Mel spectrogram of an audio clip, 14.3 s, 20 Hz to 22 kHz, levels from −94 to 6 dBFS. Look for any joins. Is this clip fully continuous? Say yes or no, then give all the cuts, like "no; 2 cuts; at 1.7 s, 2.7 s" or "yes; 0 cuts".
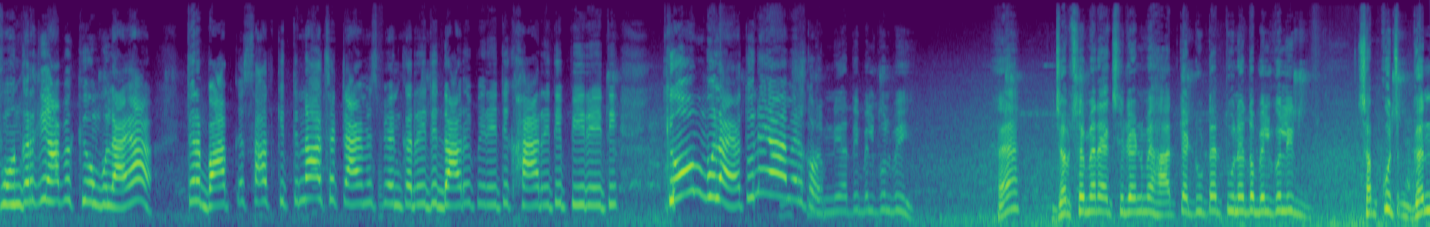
yes; 0 cuts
